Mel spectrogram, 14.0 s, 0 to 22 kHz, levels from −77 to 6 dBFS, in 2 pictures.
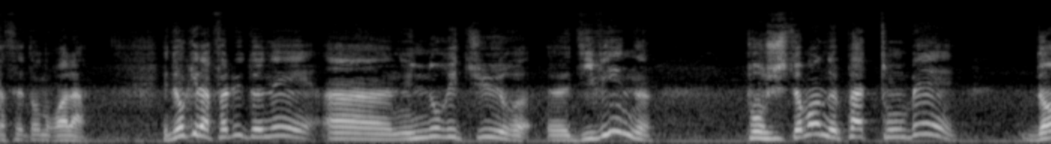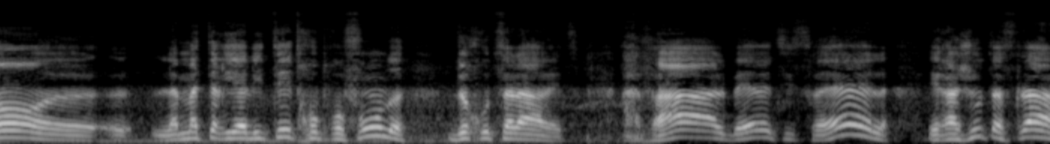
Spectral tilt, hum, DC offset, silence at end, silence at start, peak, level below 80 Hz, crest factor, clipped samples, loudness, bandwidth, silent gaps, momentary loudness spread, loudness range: -4.5 dB/octave; none; under 0.1%; 0 s; 0 s; -4 dBFS; -64 dBFS; 18 dB; under 0.1%; -22 LUFS; 15.5 kHz; none; 13 LU; 1 LU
